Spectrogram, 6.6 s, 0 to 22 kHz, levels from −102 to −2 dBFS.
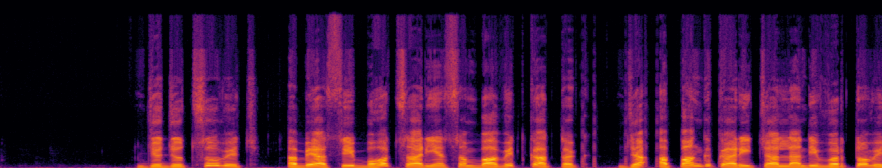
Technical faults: GSM signalling bursts

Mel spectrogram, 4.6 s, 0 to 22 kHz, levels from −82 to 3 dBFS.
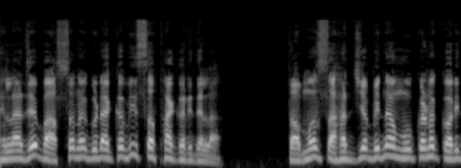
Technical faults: none

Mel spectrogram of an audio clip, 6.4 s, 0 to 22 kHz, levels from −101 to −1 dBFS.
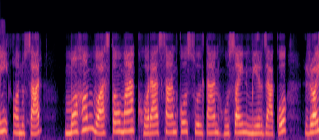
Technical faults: Opus compression

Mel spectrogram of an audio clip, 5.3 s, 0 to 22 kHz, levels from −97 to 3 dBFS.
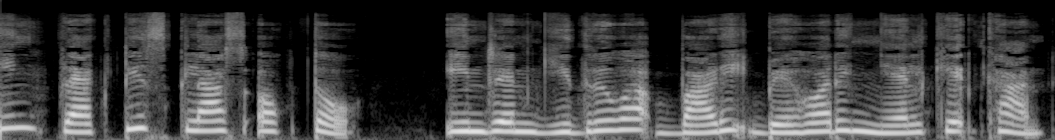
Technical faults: HE-AAC compression

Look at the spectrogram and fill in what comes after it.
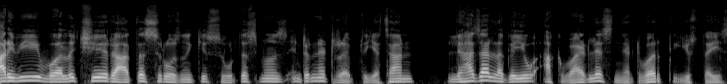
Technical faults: none

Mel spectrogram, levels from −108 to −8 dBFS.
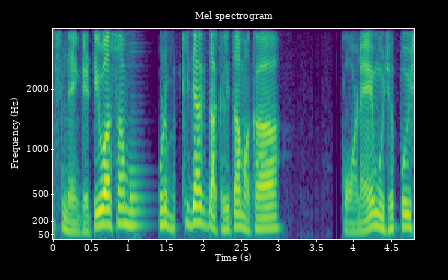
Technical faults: call audio freeze; skip ahead; jitter buffer slow-down

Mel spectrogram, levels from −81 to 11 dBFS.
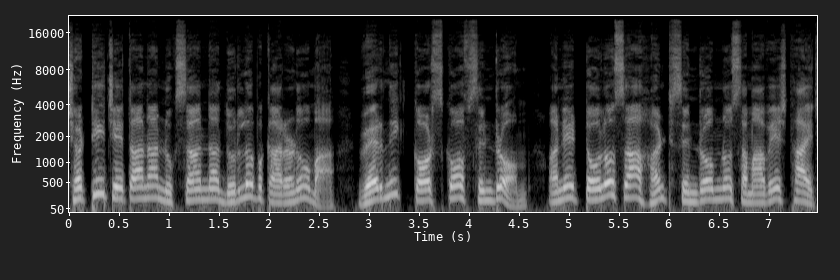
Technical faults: generation loss

